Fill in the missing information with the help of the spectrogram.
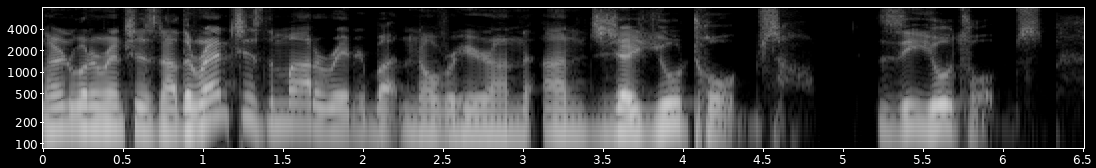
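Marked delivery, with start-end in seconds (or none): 5.2-6.2 put-on German accent. Speaker repeating the site's name in a put-on German accent. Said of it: "we say this with German accent".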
